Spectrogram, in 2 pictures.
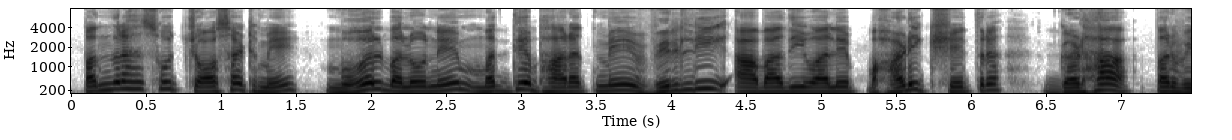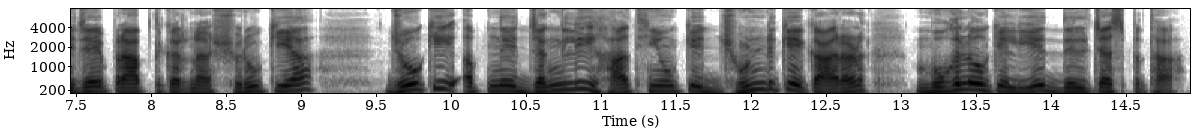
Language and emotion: Hindi, neutral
